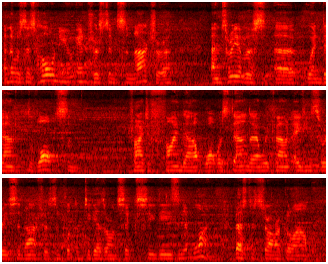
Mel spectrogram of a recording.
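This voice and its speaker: Noticeable background noise and audible room echo surround a man whose fairly high pitch moves with fairly even intonation. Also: moderate pace. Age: 80s+. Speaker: radio DJ and music producer. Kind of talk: interview. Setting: lounge, in person.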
